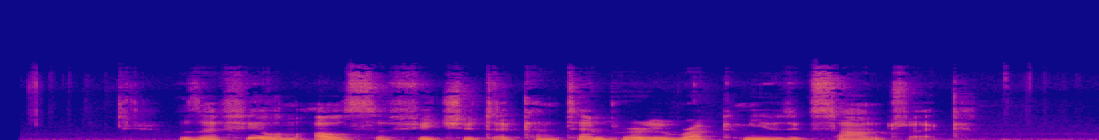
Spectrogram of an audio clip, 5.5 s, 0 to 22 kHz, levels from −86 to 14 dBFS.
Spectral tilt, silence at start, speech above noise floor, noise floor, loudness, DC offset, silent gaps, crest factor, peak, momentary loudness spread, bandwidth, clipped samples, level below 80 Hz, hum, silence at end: -5 dB/octave; 0.15 s; 27 dB; -49 dBFS; -23 LUFS; under 0.1%; none; 18 dB; -6 dBFS; 14 LU; 12.5 kHz; under 0.1%; -60 dBFS; none; 0.45 s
